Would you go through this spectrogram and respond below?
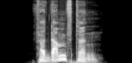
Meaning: inflection of verdampft: 1. strong genitive masculine/neuter singular 2. weak/mixed genitive/dative all-gender singular 3. strong/weak/mixed accusative masculine singular 4. strong dative plural
- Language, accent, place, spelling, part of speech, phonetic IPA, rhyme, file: German, Germany, Berlin, verdampften, adjective / verb, [fɛɐ̯ˈdamp͡ftn̩], -amp͡ftn̩, De-verdampften.ogg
